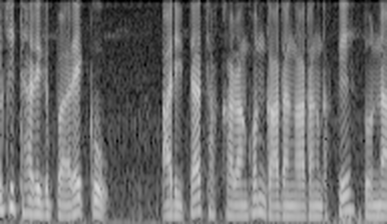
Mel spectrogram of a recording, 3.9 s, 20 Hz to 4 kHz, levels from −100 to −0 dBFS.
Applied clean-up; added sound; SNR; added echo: none; none; none; none.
